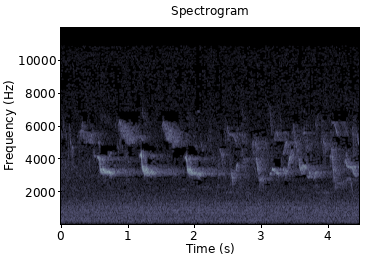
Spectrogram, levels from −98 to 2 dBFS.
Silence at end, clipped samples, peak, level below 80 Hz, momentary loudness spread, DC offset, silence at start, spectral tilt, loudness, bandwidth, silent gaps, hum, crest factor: 0 s; under 0.1%; -34 dBFS; under -90 dBFS; 11 LU; under 0.1%; 0 s; -1 dB/octave; -47 LUFS; 11.5 kHz; none; none; 18 dB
